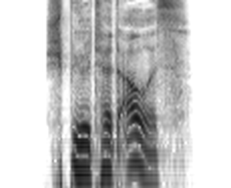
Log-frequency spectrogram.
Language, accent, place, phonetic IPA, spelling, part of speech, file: German, Germany, Berlin, [ˌʃpyːltət ˈaʊ̯s], spültet aus, verb, De-spültet aus.ogg
- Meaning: inflection of ausspülen: 1. second-person plural preterite 2. second-person plural subjunctive II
